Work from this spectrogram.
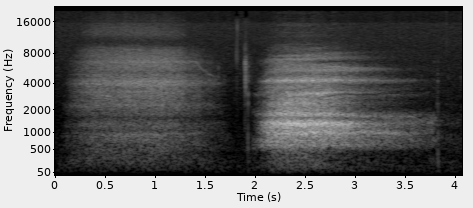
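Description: Deep, slow breathing while resting at the end of a yoga session: a soft, long inhale followed by a fuller, breathy exhale, close and quiet, with no speech.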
